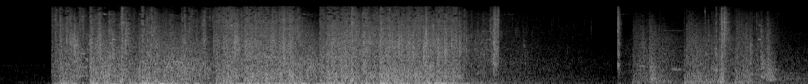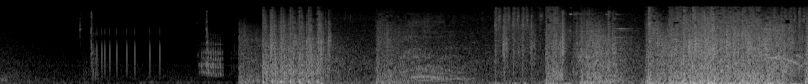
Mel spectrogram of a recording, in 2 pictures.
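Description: In Fallout 4, gunners fire guns at close range. Loud bursts of rapid automatic fire come in long volleys, with a brief lull and scattered single shots midway before heavy firing resumes.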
